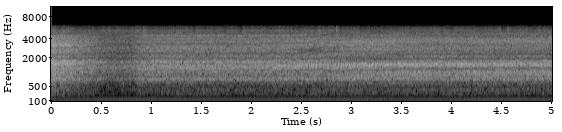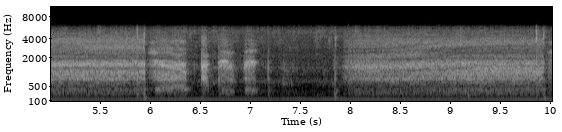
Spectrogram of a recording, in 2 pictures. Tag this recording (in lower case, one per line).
speech
radio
